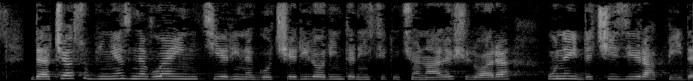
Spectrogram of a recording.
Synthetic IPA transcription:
d̪e̞at͡ʃe̞jasublinije̞zne̞vo̞jainit̪sie̞ɾine̞ɡo̞t͡ʃie̞ɾilo̞ɾint̪e̞ɾinst̪it̪ut̪sio̞nale̞ʃiluaɾea | une̞jd̪e̞t͡ʃizijrapid̪e̞

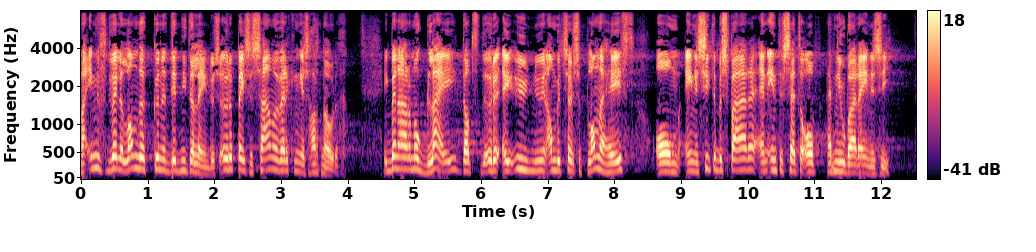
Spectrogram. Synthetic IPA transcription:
maːrindividyʋeːləlɑndəkɵnəndɪtnitalejndøsøːɾopejsəsaːmənʋɛrkɪŋɪsɦɑrtnoːwdə̰x | ɪɡ̚bɛnaːɾɔmoːɡ̚blɛjdɑtdəeːynyənɑmbit͡ssjøːzəplɑnəɦeːftʔɔmenɛrʒ̥itəbəspaːɾəʔɛnɪntəzɛtəɔphɛrnywbaːɾəenɛrʒi

